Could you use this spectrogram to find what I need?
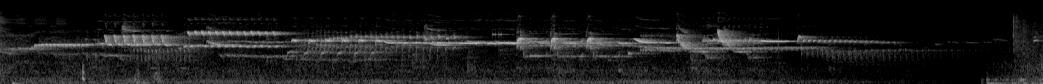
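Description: A songbird sings in a bird song competition: loud, varied whistled phrases and rapid trills follow one another almost without a break for about eight seconds, then the song fades away to near quiet.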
